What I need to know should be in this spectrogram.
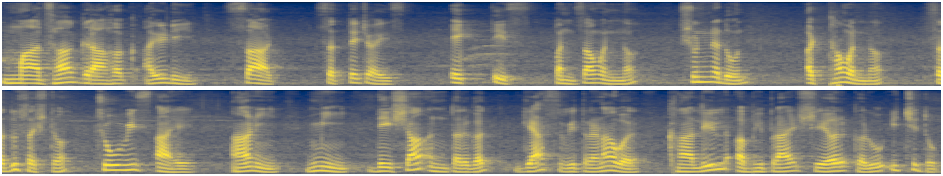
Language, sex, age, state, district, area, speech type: Marathi, male, 30-45, Maharashtra, Palghar, rural, read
